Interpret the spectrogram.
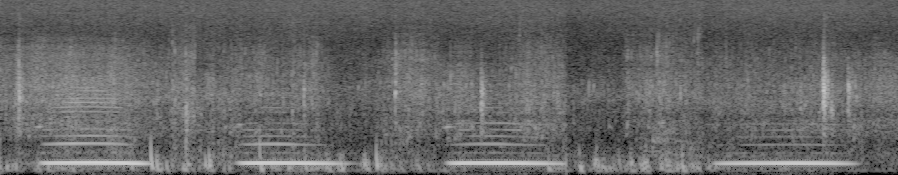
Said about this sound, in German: Meeresrauschen. Dazu dieser schwermütige Ton, das war kein depressiver Wal, sondern eine Heultonne, besser bekannt als Heulboje. Jetzt, wo ich sie gehört habe, finde ich den Namen etwas übertrieben.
